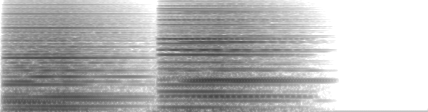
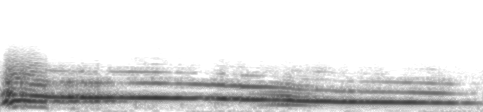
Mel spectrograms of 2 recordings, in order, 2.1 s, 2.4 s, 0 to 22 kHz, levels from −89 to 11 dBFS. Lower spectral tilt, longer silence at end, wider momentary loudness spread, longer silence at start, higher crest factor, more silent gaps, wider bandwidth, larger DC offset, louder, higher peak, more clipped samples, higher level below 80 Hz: second, -2 dB/octave vs -11.5 dB/octave; first, 0.65 s vs 0.05 s; first, 13 LU vs 4 LU; about the same, 0 s vs 0 s; about the same, 18 dB vs 14 dB; neither; first, over 20 kHz vs 2.6 kHz; neither; first, -14 LUFS vs -19 LUFS; first, 0 dBFS vs -4 dBFS; neither; first, -44 dBFS vs -72 dBFS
